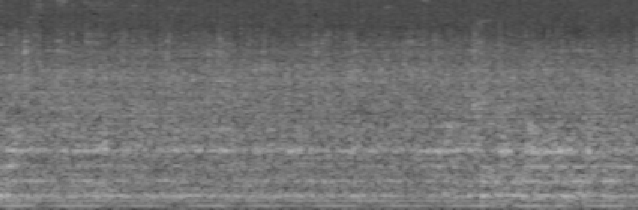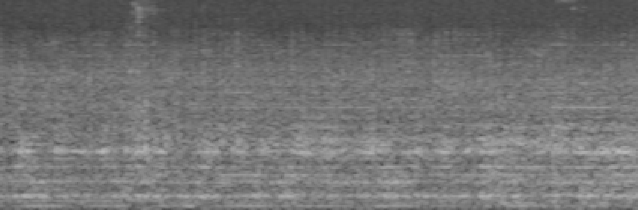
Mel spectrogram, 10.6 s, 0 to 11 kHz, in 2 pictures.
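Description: Kioti RX7320 tractor's diesel engine working steadily under load, pulling a Titan 1912 flexwing rotary cutter through heavy grass, with a steady whine over the engine and a low throb that swells and fades about twice a second.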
